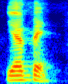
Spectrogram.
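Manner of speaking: "Iavé" said low with a V sound, stress on VÉ; demonstrated pronunciation. Shown as a demonstration. Teacher confirming the vav as V, low falling pronunciation. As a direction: say "Iavé" briefly, falling on a final VÉ. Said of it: "o vav faz o som de V".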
